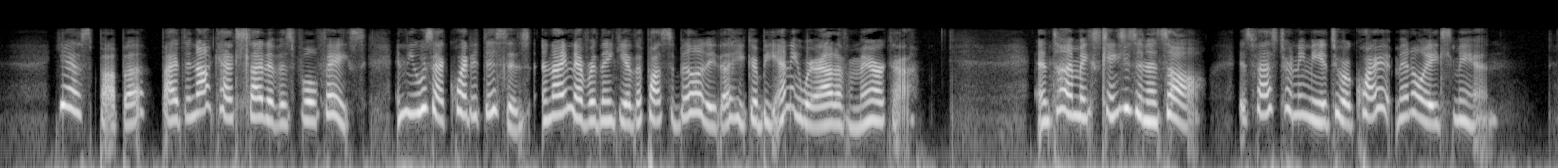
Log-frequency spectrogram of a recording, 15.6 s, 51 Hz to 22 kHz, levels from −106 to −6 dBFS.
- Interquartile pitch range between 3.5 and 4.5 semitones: No, average, 5.2 semitones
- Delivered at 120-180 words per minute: No, average, 195 wpm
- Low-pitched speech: No, very high, 305 Hz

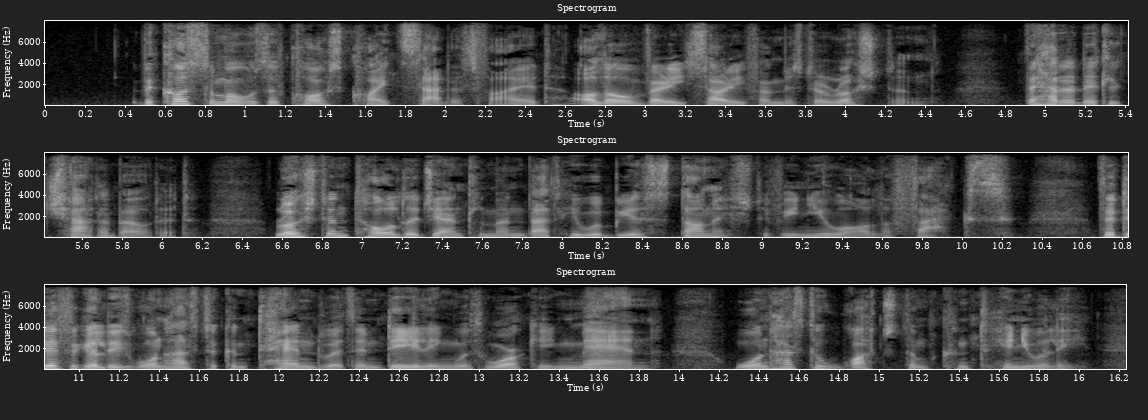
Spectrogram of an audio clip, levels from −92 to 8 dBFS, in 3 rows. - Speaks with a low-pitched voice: Yes, low, 120 Hz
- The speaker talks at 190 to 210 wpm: Yes, average, 195 wpm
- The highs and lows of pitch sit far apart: Yes, wide, 6.7 semitones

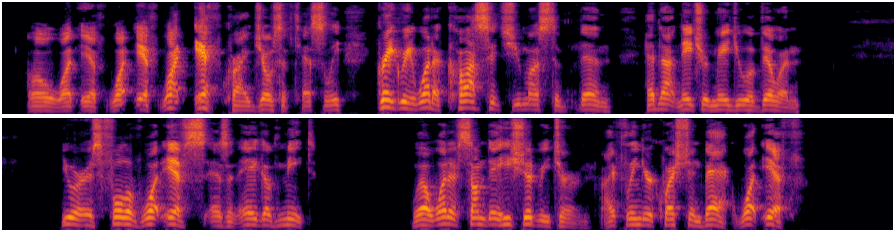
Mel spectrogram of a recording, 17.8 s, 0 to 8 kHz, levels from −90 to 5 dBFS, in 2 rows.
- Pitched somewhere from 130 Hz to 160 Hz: Yes, low, 135 Hz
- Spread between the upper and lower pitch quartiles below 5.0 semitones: Yes, average, 4.3 semitones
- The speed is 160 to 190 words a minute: Yes, average, 180 wpm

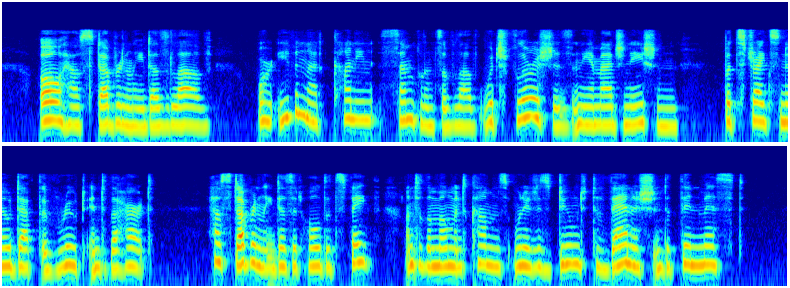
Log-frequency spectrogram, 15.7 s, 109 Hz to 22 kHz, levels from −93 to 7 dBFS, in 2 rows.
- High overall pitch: Yes, high, 225 Hz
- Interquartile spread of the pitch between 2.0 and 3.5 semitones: Yes, average, 2.8 semitones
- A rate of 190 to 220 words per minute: No, average, 170 wpm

